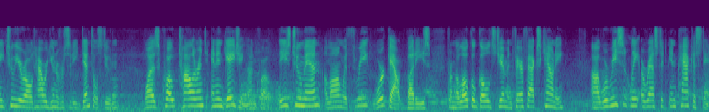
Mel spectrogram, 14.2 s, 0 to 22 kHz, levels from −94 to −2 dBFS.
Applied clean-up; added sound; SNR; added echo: none; Subway, metro, underground; 14 dB; none.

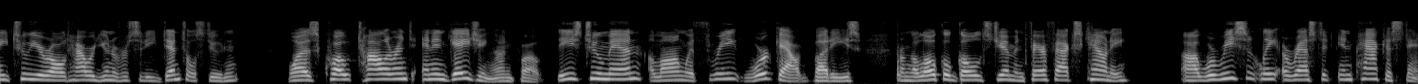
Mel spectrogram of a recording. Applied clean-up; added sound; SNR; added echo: neural mask model Resemble Enhance denoiser.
